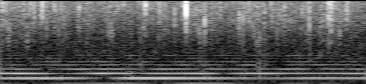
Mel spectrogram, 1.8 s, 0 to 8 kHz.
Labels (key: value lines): label: biophony, midshipman
recorder: SoundTrap 500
